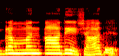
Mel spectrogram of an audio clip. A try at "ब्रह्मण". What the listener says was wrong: You're saying in, it's a na. Te vai Brahmana.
